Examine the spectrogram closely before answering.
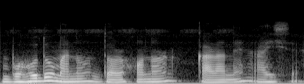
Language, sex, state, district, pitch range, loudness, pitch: Assamese, male, Assam, Sonitpur, 115-140 Hz, -15 LUFS, 120 Hz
